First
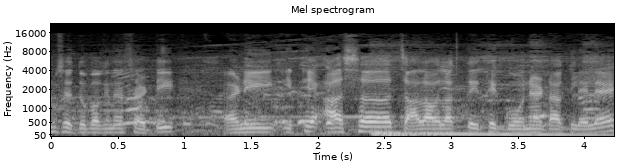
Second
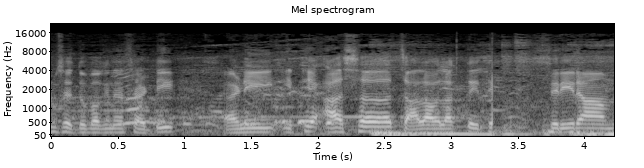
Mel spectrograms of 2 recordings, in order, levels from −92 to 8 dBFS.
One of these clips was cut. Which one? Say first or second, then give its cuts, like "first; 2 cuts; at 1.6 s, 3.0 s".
second; 1 cut; at 3.3 s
